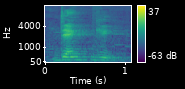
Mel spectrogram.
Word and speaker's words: dengue: not dengue or dengue it is simply called dengue that's right dengue dengue here's another word i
